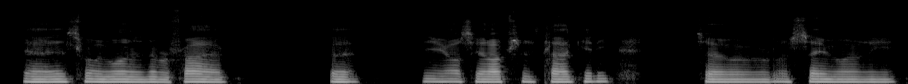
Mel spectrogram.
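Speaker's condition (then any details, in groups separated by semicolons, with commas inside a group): Parkinson's disease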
